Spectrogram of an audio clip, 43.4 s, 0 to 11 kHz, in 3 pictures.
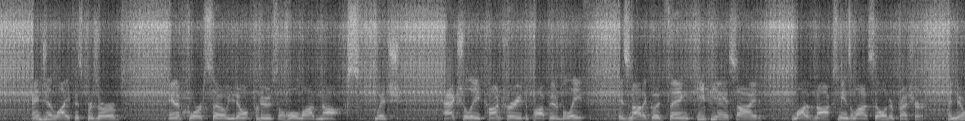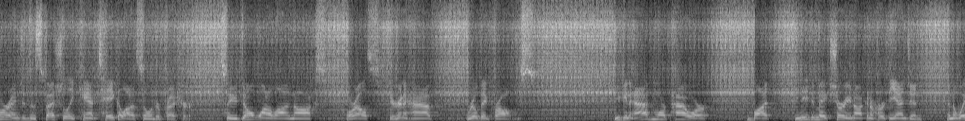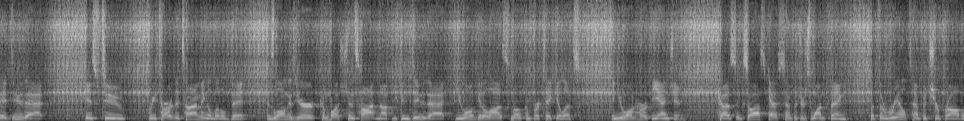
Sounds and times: Speech: 0.5s - 1.8s, 2.5s - 6.0s, 6.6s - 22.5s, 23.7s - 25.1s, 25.7s - 29.6s, 30.2s - 43.4s.

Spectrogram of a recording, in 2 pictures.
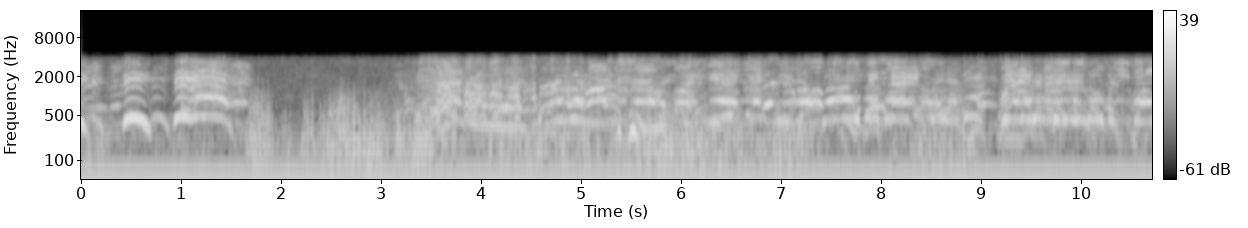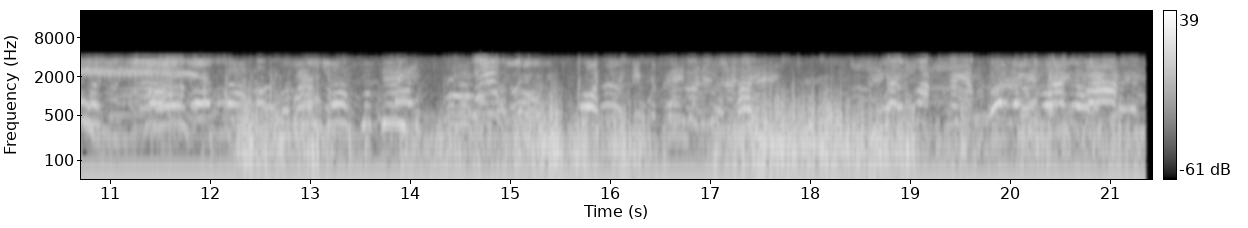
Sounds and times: Speech: 0.0s - 1.7s, 3.2s - 21.4s.

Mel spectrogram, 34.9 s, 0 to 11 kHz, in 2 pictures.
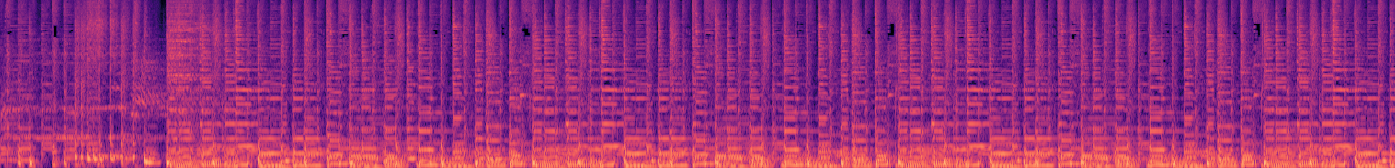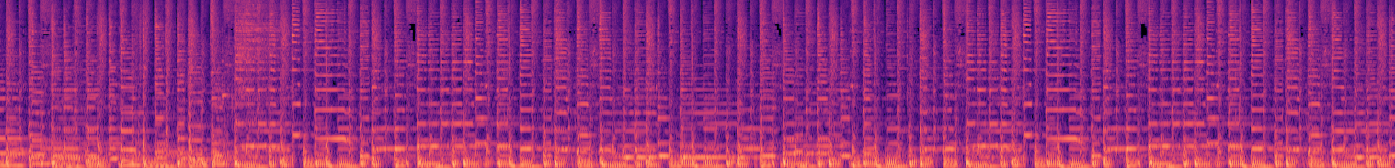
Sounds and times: Music: 0.0s - 34.8s.

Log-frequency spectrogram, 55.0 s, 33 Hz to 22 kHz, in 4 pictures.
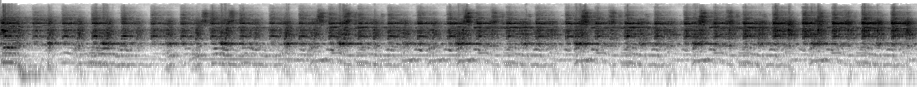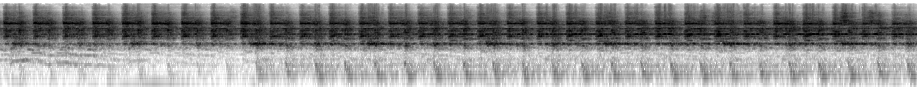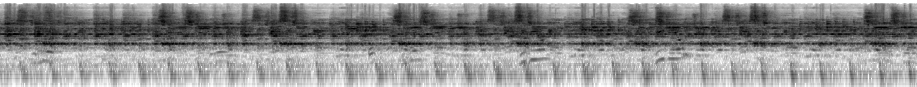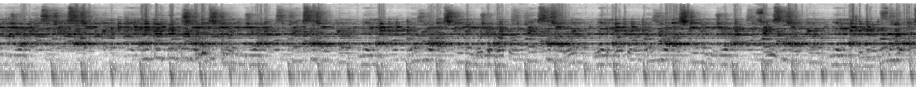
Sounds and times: Speech: 0.0s - 15.7s, 27.8s - 28.6s, 29.9s - 38.4s, 39.7s - 42.0s, 43.2s - 55.0s
Techno: 0.0s - 55.0s.

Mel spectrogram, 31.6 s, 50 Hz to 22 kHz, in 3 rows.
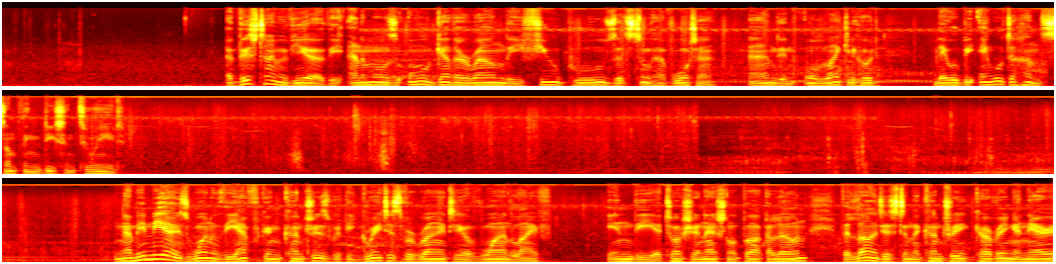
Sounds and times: Outside, rural or natural: 0.0s - 31.5s
Speech: 2.3s - 11.8s, 22.2s - 31.5s
Animal: 3.6s - 12.0s, 17.0s - 31.5s.

